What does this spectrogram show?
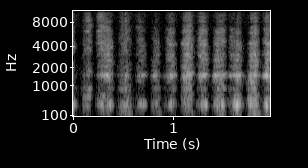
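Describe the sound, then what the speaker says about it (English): A small hand file rasps along an edge in quick, steady back-and-forth strokes, about a dozen close-up passes in two seconds with no talking. "go over one of these edges with one of my little handy dandy little sanding tools here. Well, filing tools"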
